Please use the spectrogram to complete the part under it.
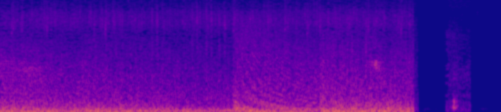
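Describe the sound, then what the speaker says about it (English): Heavy explosions from a bombardment in Dark Souls II, a sustained rumbling roar of blasts for about four seconds that cuts off abruptly, followed by one short isolated boom. "Stop with the fucking bombardment, please."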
